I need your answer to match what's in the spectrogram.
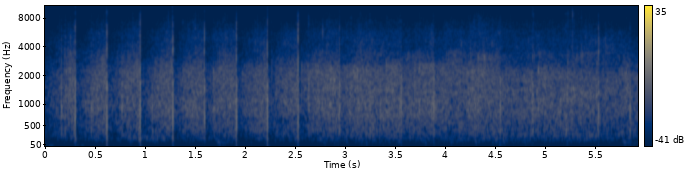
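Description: Audience applause: a few sharp, separate claps at first that quickly swell into a dense, steady wash of clapping from many hands, staying fairly loud throughout with no voices.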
